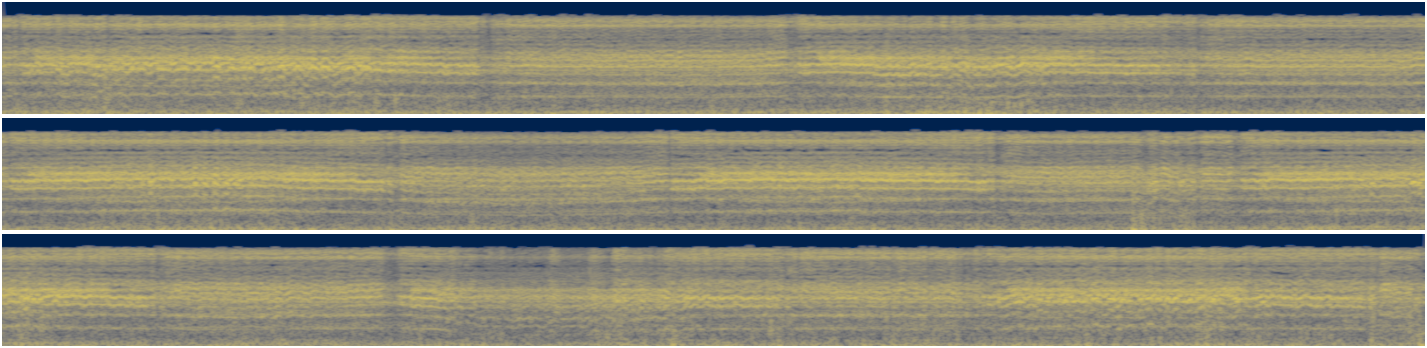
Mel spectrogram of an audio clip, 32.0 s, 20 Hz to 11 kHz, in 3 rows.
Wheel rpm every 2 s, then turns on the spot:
110, 120, 110, 100, 110, 110, 110, 110, 110, 110, 110, 110, 80, 100, 110, 110.
none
